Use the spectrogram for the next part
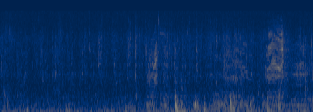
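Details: Wild boars visiting a forest feeder at night: low, rough grunts clustered in the middle of the recording, rising to one brief, higher squeal near the end.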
